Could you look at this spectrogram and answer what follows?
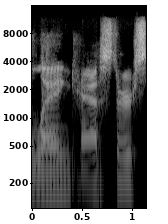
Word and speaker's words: Lancaster: columbus that is called lancaster and it's spelled the same way so i would know no other we pronounce it properly because we have the harshest a's up here in northeast ohio we just hold on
